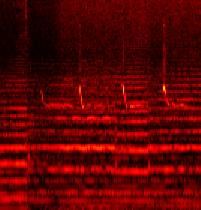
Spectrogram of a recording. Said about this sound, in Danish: Lyden af fuglesang fyldte luften, og skovens dyr kom ud af deres skjul for at hilse på Frida.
